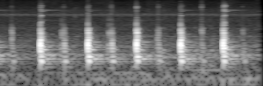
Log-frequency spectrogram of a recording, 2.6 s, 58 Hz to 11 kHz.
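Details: 1995 Ford F-250 4X4 being serviced: sharp wooden clunks about twice a second, each followed by a lighter knock, as a pulley with play rocks back and forth; power steering pump recently flushed showing lateral play, cause suspected, not confirmed.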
